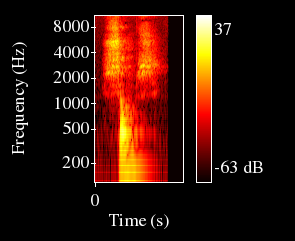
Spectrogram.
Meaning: 1. sometimes 2. maybe, perhaps
- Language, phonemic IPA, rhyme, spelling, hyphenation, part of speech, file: Dutch, /sɔms/, -ɔms, soms, soms, adverb, Nl-soms.ogg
